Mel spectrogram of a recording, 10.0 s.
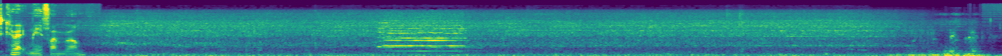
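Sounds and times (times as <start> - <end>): train running rumble: 0.0 - 10.0
train horn blast: 3.7 - 5.0.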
